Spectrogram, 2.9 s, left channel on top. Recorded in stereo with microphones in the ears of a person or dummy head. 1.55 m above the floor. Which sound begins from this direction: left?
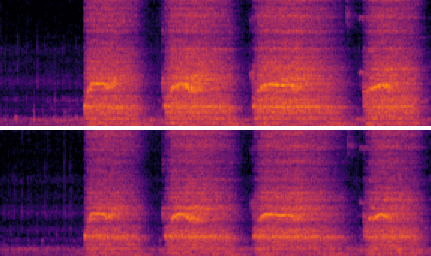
A drill, at 0.6 s.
